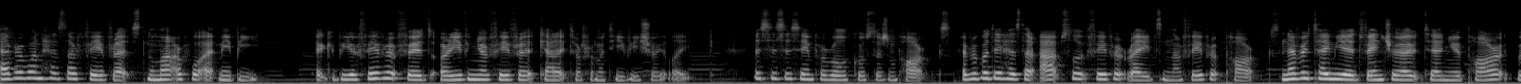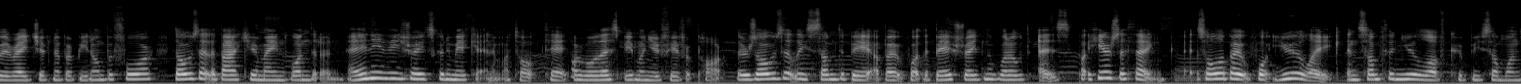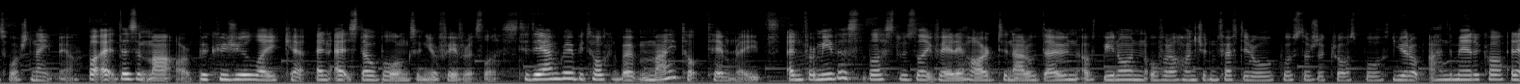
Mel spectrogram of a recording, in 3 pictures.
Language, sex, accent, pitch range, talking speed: English, female, British, 210-245 Hz, 235 wpm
